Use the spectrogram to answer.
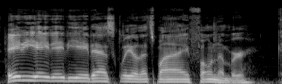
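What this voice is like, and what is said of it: Very fast speech. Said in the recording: “I say that fast... I'm not an auctioneer. I should really say that a little more slowly”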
